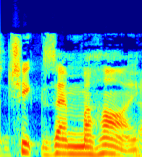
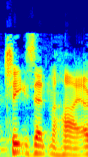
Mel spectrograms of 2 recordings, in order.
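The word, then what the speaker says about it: Csikszentmihalyi: Flow by Cheikh Mahelyi, and I hope that I'm pronouncing that. – I believe it's Cheikh Zen Mahai.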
